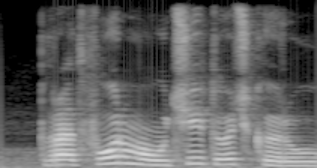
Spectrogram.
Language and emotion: Russian, neutral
